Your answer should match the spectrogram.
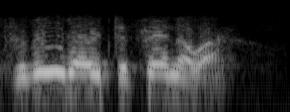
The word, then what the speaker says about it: Riro te Whenua: It's Riro te Whenua. – Thank you. – So you have to roll the R's.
